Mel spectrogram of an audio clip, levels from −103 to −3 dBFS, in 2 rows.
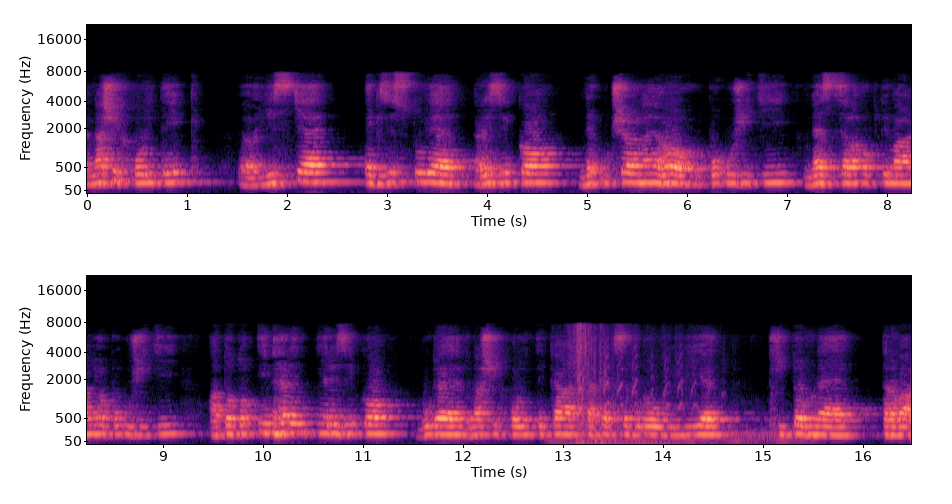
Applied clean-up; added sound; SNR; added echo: neural separator model SepFormer DNS4.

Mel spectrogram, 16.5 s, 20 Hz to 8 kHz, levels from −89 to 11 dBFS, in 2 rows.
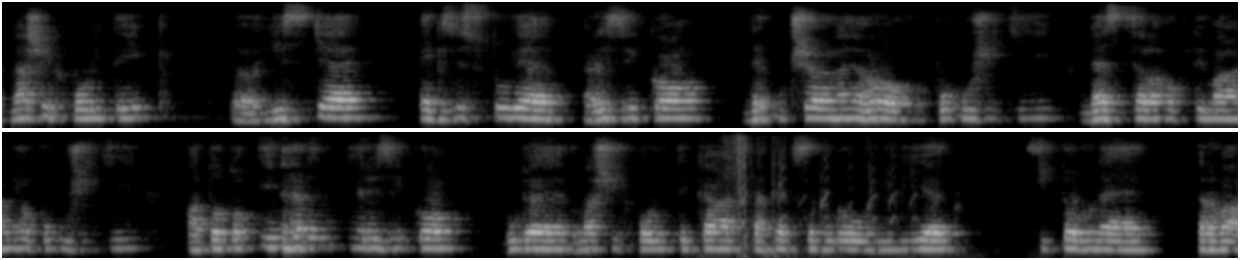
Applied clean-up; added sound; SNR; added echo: neural mask model DeepFilterNet 3.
